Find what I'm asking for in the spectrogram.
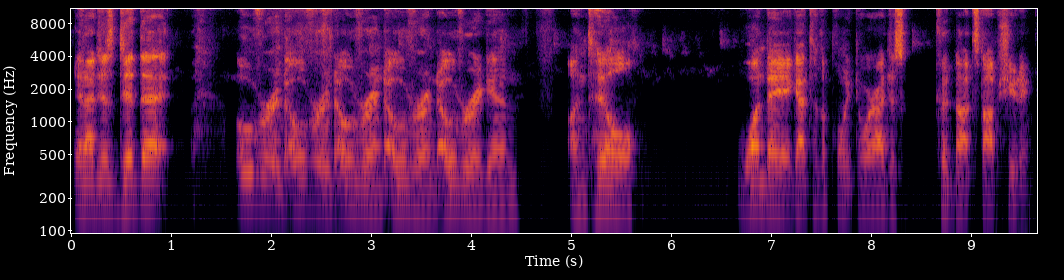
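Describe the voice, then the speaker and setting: A man in his thirties talks loosely and easily, full of fillers and half-finished thoughts. His voice sits at an ordinary middle pitch, and he keeps a relaxed, chatty flow as he shoots outdoors. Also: normal speed. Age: 30s. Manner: rambling, easygoing, filler-heavy. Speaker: livestream host. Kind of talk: casual live-stream chat while target shooting.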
